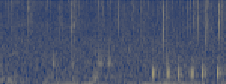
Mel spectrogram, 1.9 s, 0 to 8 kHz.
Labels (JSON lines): {"label": "biophony, rattle response", "recorder": "SoundTrap 500"}
{"label": "biophony, pulse", "recorder": "SoundTrap 500"}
